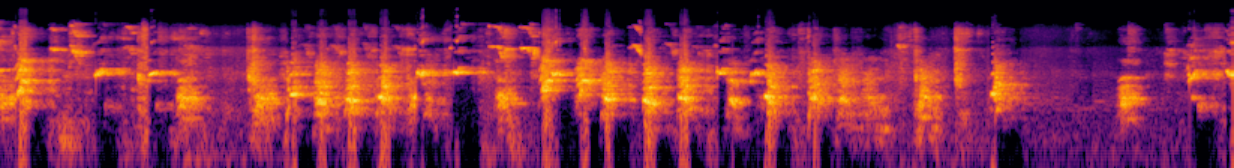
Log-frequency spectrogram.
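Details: Belgian Malinois on a morning cleanup, barking fast and irregularly at roughly three barks per second, with yips and whimpers woven between them and a brief quiet gap near the end.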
